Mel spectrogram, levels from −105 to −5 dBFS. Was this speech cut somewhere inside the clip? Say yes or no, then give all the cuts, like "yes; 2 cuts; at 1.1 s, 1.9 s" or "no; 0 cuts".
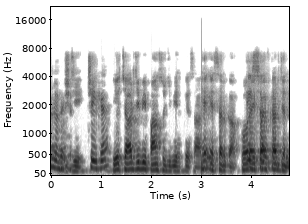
yes; 1 cut; at 3.0 s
